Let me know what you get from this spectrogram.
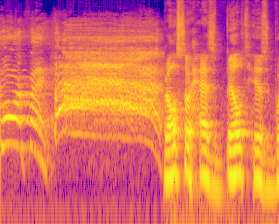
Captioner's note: screaming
